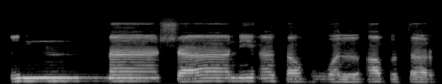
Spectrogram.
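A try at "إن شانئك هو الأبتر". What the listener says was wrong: আচ্ছা, শেষের ইন্নাটাতে টান নাই। আবার বলেন।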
